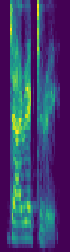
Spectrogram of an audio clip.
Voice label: "directory", Indian

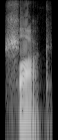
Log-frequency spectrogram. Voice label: "shuck", American

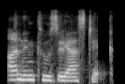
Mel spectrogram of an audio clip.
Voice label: "unenthusiastic", Indian

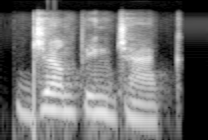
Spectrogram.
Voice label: "jumping jack", Indian

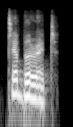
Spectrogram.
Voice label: "tabouret", Indian

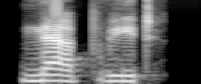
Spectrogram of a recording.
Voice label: "knapweed", Indian

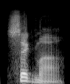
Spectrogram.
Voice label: "sigma", American

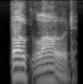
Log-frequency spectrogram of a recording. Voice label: "boatload", American

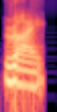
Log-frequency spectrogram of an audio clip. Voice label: "rye", Indian

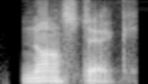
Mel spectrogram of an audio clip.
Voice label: "gnostic", American

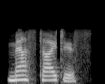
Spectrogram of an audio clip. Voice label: "mastitis", Indian

